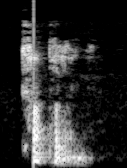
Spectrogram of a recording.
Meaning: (noun) 1. The act of joining together to form a couple 2. A device that couples two things together 3. The degree of reliance between two or more software modules
- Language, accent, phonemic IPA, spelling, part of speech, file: English, Southern England, /ˈkʌplɪŋ/, coupling, noun / verb, LL-Q1860 (eng)-coupling.wav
